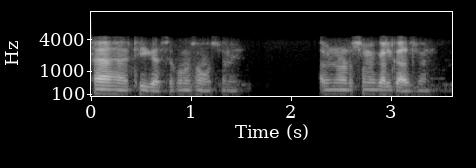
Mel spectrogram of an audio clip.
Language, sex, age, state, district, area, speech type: Bengali, male, 18-30, West Bengal, Nadia, rural, conversation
